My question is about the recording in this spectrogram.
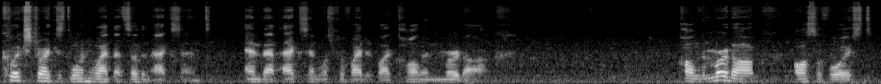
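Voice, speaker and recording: A man's voice: medium pitch, moderate pace, long pauses, low-quality recording. Casual male streamer with faint background noise. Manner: reads out chat, argues, swears, laughs. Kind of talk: casual live-stream chat.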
